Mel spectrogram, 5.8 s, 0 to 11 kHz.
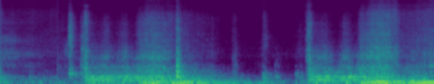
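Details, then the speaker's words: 1963 Ford Falcon Ranchero ute, abandoned in a wrecking yard for years, at first start: revs rise unevenly, then the engine sags, stumbles and nearly stalls before catching; suspected lean running from a vacuum leak or blocked carburetor idle circuit. "that's sort of telling me leaning out um maybe maybe a vacuum leak or maybe just the idle circuit is really blocked but either way"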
